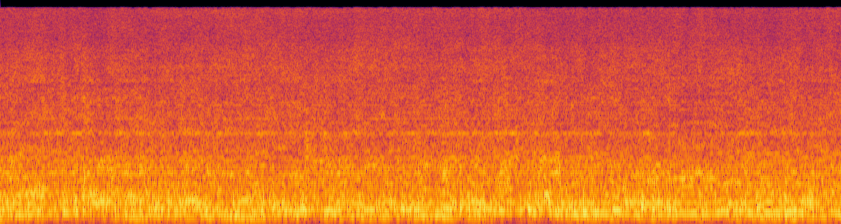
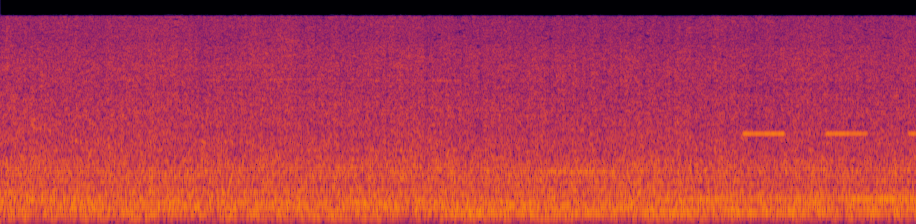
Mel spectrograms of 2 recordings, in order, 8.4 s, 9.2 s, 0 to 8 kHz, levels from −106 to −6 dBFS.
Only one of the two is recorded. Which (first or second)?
second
